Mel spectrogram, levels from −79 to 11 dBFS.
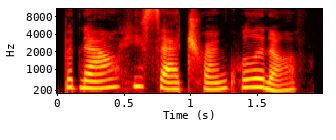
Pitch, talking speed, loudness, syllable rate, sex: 280 Hz, 180 wpm, -17 LUFS, 4.4 syllables/s, female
